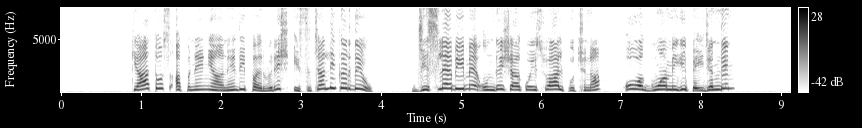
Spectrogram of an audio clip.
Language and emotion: Dogri, angry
